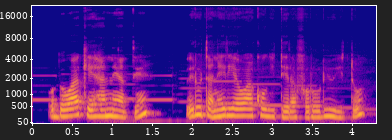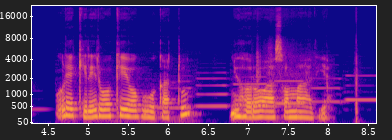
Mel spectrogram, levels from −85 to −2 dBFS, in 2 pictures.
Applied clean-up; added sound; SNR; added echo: none; Wind instrument, woodwind instrument; 19 dB; none.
